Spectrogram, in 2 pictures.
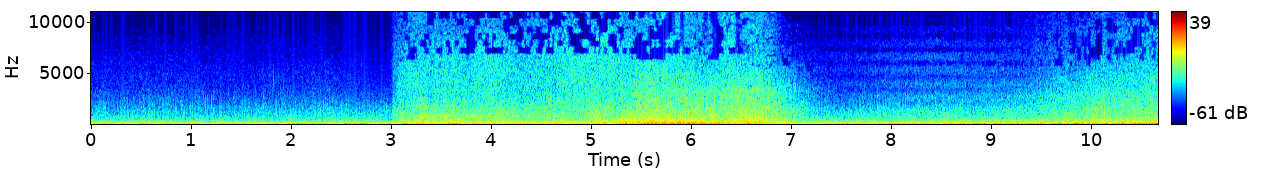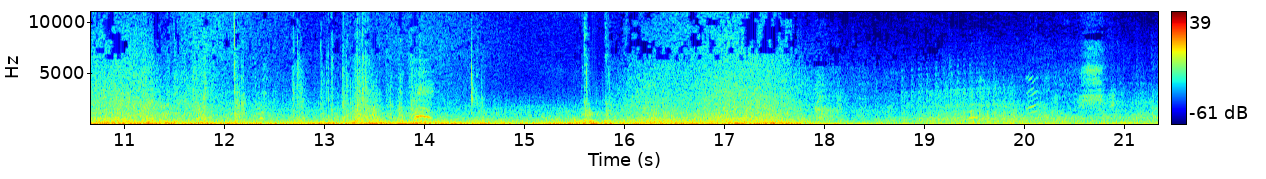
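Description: Film sound effects of a giant ocean wave: a deep, steady rumble with two long swells of rushing roar, the second broken by several sharp cracks.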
